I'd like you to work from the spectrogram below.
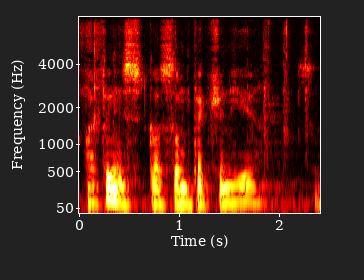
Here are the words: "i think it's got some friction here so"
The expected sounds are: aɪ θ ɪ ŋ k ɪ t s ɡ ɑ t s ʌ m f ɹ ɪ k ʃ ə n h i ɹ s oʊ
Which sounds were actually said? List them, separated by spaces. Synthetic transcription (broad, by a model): aɪ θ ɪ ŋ ɪ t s ɡ ɑ t s ʌ m f ɪ k ʃ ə n h i ɹ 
